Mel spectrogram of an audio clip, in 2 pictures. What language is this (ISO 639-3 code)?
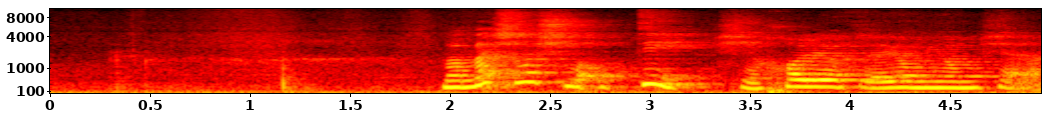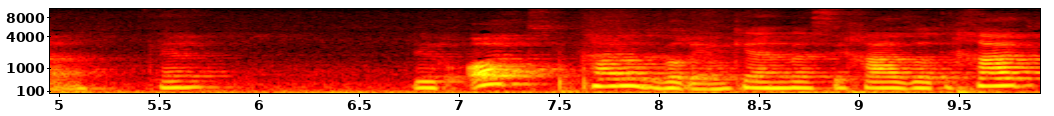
heb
